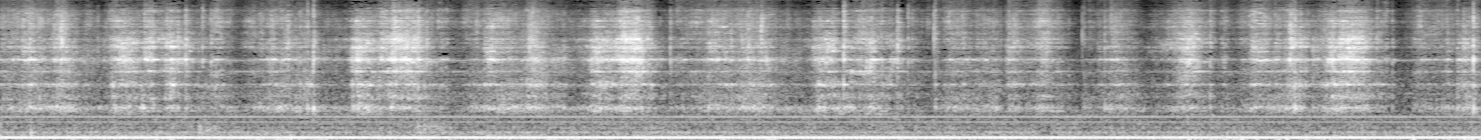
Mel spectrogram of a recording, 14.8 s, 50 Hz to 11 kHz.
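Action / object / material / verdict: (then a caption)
tap / insulated stainless steel tumbler / stainless steel / none. Long red nails on both hands tap and scratch the brushed metal side wall of a large, hollow, insulated stainless steel tumbler with a lid, probably empty. Bright metallic clinks and scraping swells ring near 2.6 kHz over a steady low hum, rising and falling irregularly throughout.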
